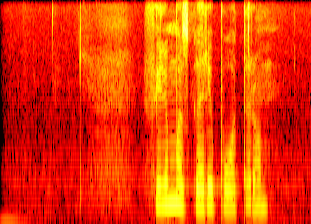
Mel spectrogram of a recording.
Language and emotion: Russian, neutral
